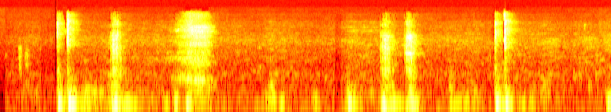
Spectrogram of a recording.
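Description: A scattered handful of sharp computer clicks, keyboard keys and mouse buttons, picked up faintly by a video-call microphone, with a brief soft hiss about two seconds in.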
